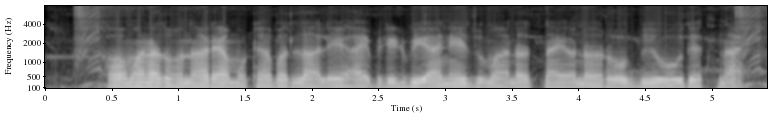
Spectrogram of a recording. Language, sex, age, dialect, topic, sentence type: Marathi, male, 31-35, Varhadi, agriculture, statement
